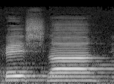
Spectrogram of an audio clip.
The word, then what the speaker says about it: Krishna: Pronounce each name distinctly. Hare Krishna Rama. It says each name is two syllables. Hare. I'm going to repeat that. Hare. – Hare. – Krishna.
